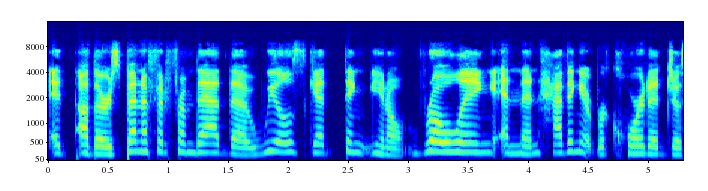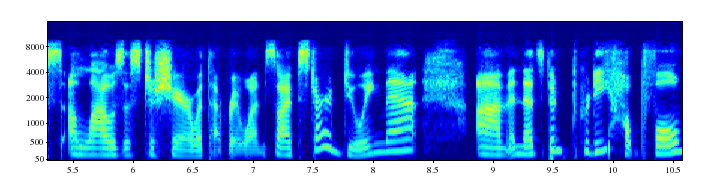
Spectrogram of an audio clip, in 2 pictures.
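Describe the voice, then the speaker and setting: A woman with a Quebec accent and a bright, sharp tone at a fairly high pitch and moderate pace, dry and close with no echo against a quiet background. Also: lively intonation. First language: French. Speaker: university professor. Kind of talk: informal office hours talk. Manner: casual with many fillers.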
